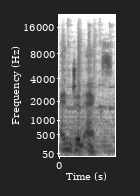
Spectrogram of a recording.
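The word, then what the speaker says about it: nginx: demands on web servers ngx pronounced engine X entered the scene in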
